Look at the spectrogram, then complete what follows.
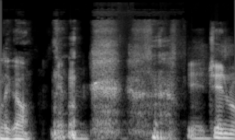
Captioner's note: laughs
